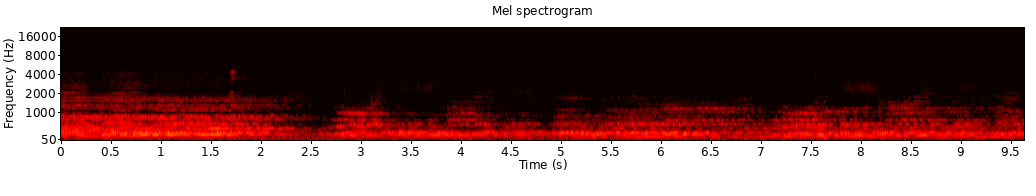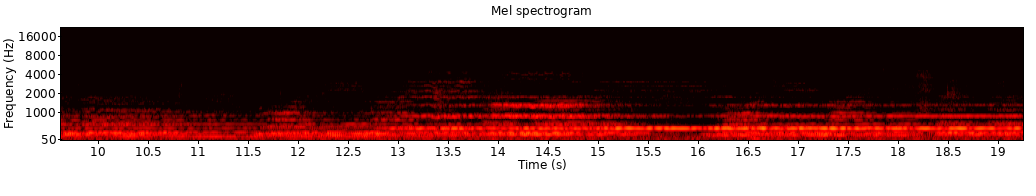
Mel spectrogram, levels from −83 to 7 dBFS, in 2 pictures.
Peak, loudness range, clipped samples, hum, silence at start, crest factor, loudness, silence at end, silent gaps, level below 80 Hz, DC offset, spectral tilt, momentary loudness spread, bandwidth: -30 dBFS; 7 LU; under 0.1%; none; 0 s; 16 dB; -46 LUFS; 0 s; none; -64 dBFS; under 0.1%; -8.5 dB/octave; 11 LU; 17.5 kHz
